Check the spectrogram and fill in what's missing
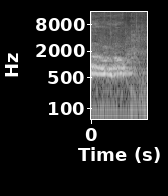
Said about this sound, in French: On se fait agresser par tous les chiens.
